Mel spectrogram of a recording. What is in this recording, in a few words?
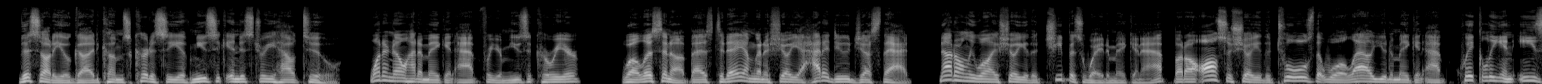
narr, male voice talent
